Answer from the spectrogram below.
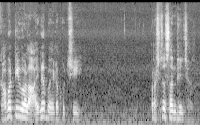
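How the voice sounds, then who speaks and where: A man's voice: on the high side, moderate pace, darkish tone, slight background noise. A man arguing his point as a political commentator on a televised debate, emphatic and argumentative, stopping now and then to tell a parable. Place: TV news studio or remote link.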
